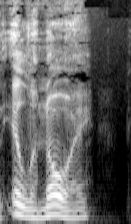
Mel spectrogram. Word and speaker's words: Illinois: In fact, our very, very good friends to the south of us in Illinois, the S is silent in Illinois, by the way,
